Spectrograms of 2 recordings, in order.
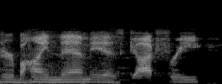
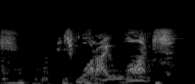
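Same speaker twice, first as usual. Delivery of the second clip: weak, feeble, breathy whisper, drawn out very slowly; 8 semitones higher, 11 dB quieter than usual. Retelling a comic scene where the villain turns: feeble Darkseid voice. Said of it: "I can't do the Darkseid voice as well as".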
